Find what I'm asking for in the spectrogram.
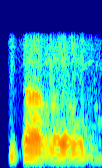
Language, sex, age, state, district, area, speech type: Bodo, male, 18-30, Assam, Kokrajhar, rural, conversation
